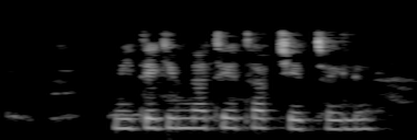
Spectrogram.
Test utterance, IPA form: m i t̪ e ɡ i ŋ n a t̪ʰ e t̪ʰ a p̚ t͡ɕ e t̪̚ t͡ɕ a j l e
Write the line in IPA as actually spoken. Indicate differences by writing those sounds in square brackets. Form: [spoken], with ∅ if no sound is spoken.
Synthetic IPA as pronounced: m i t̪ e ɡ i [m] n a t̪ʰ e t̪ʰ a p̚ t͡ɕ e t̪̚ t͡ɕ a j l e

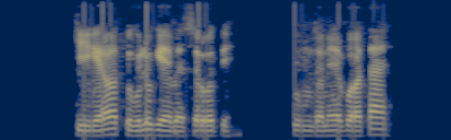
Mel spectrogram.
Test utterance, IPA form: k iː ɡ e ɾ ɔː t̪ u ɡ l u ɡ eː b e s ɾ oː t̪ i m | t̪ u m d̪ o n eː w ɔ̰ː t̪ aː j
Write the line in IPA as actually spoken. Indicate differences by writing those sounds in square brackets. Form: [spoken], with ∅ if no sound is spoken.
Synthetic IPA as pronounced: k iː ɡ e ɾ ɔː t̪ u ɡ l u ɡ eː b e s ɾ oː t̪ i [∅] | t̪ u m d̪ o n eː [b] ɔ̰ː t̪ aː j

